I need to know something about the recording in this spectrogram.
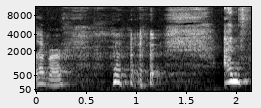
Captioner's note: chuckles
